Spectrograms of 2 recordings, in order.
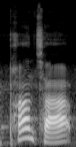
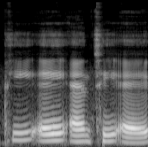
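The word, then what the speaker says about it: πάντα: uh greek over here the greek over here ponta p-a-n-t-a all things okay it's in the neuter uh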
